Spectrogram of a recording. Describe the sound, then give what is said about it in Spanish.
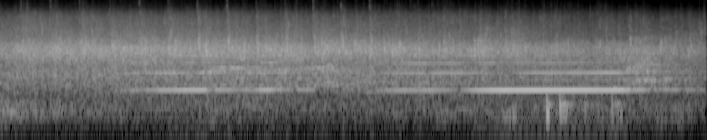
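A shofar sounds two long, sustained blasts at a church service over loud applause and crowd noise, each note held steady for a couple of seconds with a brief break between them. “Que suene el chufar.”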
